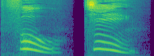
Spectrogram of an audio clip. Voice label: "fu4 jin4", chinese; Giáo trình Hán ngữ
